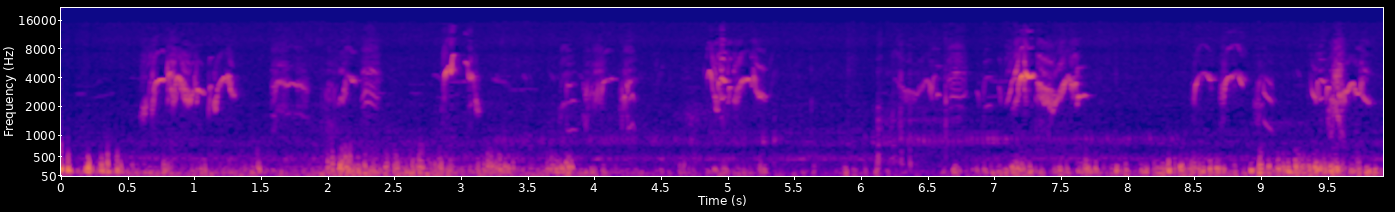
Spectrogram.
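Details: Yellow oxpecker giving short, squeaky, twittering chirps in irregular bursts, some rising and falling sharply, several per second at times, over a constant low rumbling background with brief quieter gaps.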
